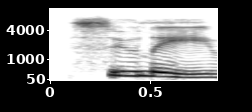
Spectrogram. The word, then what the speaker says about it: Tsuli: known to be highly blight resistant include Korean Giant, Surrey, which is spelled Seuri, Suli, which is spelled Tsuli, and Shinko, which is spelled just like it sounds, Shinko.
